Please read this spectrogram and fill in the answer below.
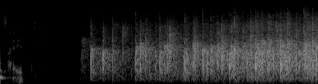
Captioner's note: applause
